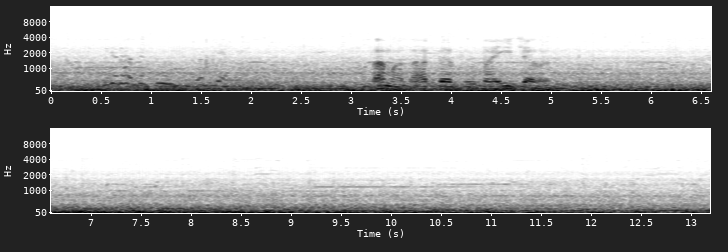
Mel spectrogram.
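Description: A car engine hums steadily with road rumble from inside the car.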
